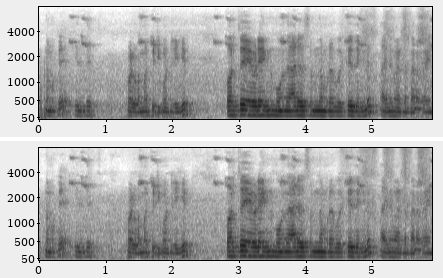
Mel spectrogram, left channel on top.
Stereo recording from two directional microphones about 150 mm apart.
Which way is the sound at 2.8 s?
55° right (ahead or behind).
